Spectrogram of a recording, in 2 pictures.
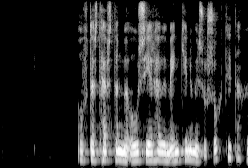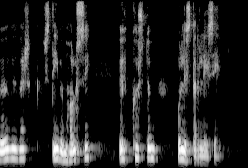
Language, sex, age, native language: Icelandic, female, 40-49, Icelandic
